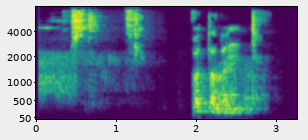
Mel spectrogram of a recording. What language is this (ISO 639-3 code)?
kab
